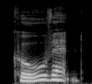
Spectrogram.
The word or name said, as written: kogevand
